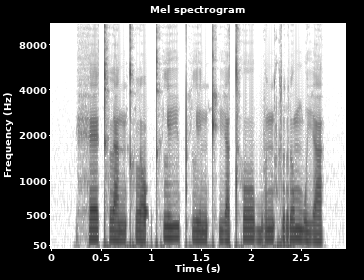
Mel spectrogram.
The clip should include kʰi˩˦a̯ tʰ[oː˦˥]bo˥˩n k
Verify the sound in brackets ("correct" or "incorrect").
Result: incorrect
